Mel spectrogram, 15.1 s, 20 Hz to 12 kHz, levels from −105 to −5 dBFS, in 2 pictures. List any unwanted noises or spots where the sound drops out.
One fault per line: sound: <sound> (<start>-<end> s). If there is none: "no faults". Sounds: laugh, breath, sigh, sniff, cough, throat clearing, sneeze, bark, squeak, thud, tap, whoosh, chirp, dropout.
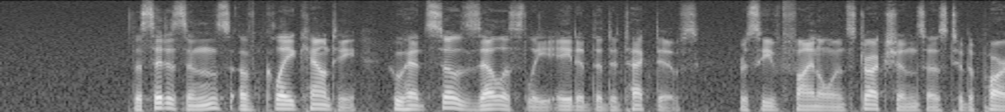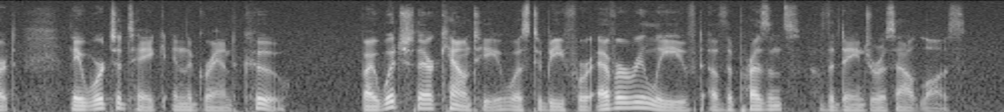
no faults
